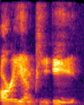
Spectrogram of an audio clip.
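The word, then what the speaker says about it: Rempe: distilleries in bardstown and john ramp i think that's how you say it r-e-m-p-e john remp is the master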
